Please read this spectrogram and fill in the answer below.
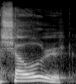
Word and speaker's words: Shaul: Pablo se llama realmente Saulo, digamos, en la pronunciación que se le da en español, pero la verdadera pronunciación era Shaul, o sea, lo que conocemos como Saúl.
